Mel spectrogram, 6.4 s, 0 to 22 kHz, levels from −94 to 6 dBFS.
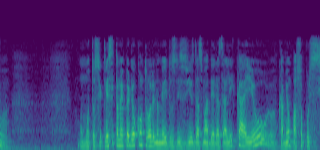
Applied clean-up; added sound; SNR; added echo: none; none; none; none.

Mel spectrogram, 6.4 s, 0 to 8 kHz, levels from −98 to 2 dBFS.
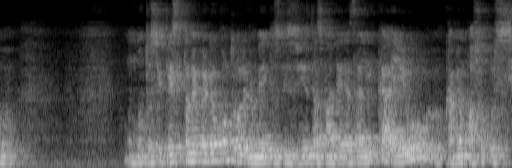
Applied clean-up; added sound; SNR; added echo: none; none; none; reverberation time 0.9 s.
